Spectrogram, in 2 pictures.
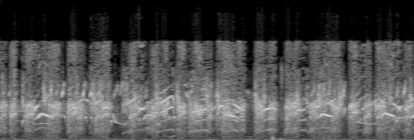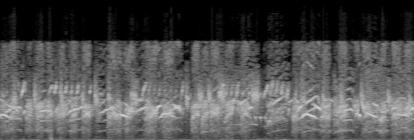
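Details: Small songbirds (burcil) in a varied recording made for training songbirds: dense, unbroken high twittering with quick squeaky notes and chattering trills, loud and continuous with only brief dips.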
